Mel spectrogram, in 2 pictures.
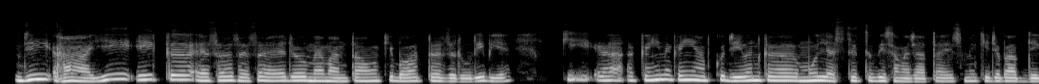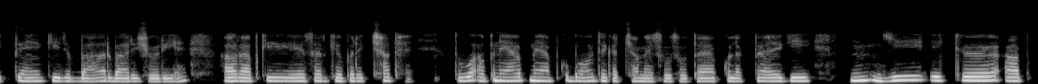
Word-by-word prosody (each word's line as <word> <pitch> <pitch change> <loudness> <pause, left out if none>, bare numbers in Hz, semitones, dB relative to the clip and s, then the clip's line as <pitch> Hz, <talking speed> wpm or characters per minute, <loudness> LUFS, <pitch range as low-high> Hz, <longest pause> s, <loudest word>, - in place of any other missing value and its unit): जी 185 +3 +5 0.3
हाँ। 155 -1 +2
ये 210 +12 +1
एक 215 +1 -1
एहसास 185 -4 +1
ऐसा 160 +4 -2
है, 170 0 +1
जो 175 0 +3
मैं 165 -1 +3
मानता 155 0 0
हूँ 165 +1 +1
कि 175 - -1
बहुत 160 +1 -1
ज़रूरी 145 +2 0
भी 155 -3 -2
है 155 +4 -4 0.5
कि 215 -1 -3
अ, 190 -4 -2 0.2
कहीं 200 +1 +5
ना 225 0 +2
कहीं 210 0 +4
आपको 190 +1 +1
जीवन 175 +2 +4
का - - +4 0.3
मूल्य 175 +1 +5
अस्तित्व 165 +1 -3
भी 165 0 +2
समझ 145 -2 -3
आता 140 +2 -3
है 145 - -2
इसमें 160 +2 -5
कि 160 - -2
जब 155 0 -2
आप 155 -1 +1
देखते 145 +3 -2
हैं 155 -1 -2
कि 160 - +1
जब 155 -1 -5
बाहर 150 +2 -3
बारिश 145 0 -2
हो 140 - +1
रही 140 0 -2
है 145 +5 -6 0.4
और 155 0 +2
आपके 155 +1 -1
सर 160 -1 -3
के 160 - 0
ऊपर 155 +1 -3
एक 150 - -6
छत 170 -1 -3
है, 130 - -18 0.4
तो 165 - -3
वो 180 - +3
अपने-आप 170 0 -1
में 170 - +3
आपको 160 +1 -4
बहुत 160 +1 -3
एक 160 -2 -2
अच्छा 150 0 -6
महसूस 140 -1 -4
होता 140 +1 -5
है। 145 - -1
आपको 150 +1 -5
लगता 150 +2 -4
है 155 0 -1
कि 160 +1 +1 0.5
उम 180 0 +4
ये 195 +5 +2 0.2
एक 180 +1 +3
आप 165 -1 +2
165 Hz, 200 wpm, -16 LUFS, 150-180 Hz, 0.5 s, जी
